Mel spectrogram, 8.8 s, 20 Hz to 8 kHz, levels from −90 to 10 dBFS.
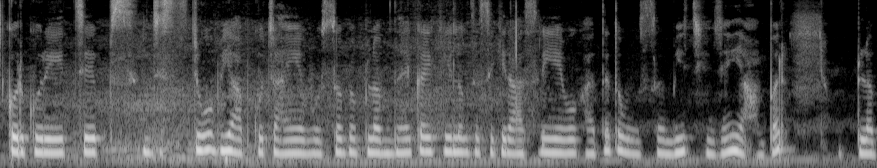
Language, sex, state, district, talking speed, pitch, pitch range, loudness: Hindi, female, Delhi, New Delhi, 185 wpm, 210 Hz, 200-220 Hz, -17 LUFS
